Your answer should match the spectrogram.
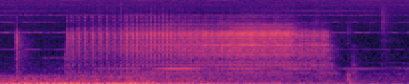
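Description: Horror film score sting: a sudden deep rumbling hit, joined about a second in by a dense, shrill high layer that cuts off abruptly after about two and a half seconds, while the low part fades away.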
